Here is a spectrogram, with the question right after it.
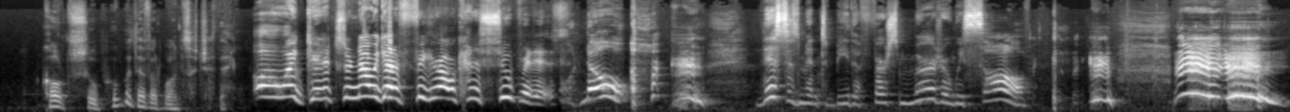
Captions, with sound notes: Cold soup--who would ever want such a thing? Oh, I get it! So now we gotta figure out what kinda soup it is! No! *coughs* This is meant to be the first murder we solve. *clears throat*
